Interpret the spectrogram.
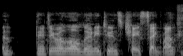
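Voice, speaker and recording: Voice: medium pitch, fairly even intonation, a little fast, no room sound, studio quality. A podcast co-host with a New Jersey accent, chatting casually and retelling scenes with lots of "like" fillers. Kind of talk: casual chat recapping a show.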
